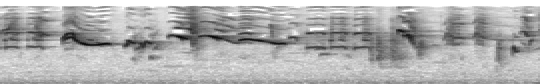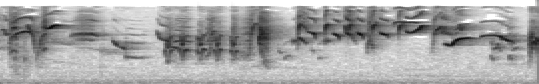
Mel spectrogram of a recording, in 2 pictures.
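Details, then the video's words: Oriental magpie-robin (kacer) masteran song for contest birds: wavering whistled phrases, scratchy squeaks and rattling trills delivered in quick, irregular bursts with barely any gaps. "Masteran Kacer Spesial untuk Burung Lomba"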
